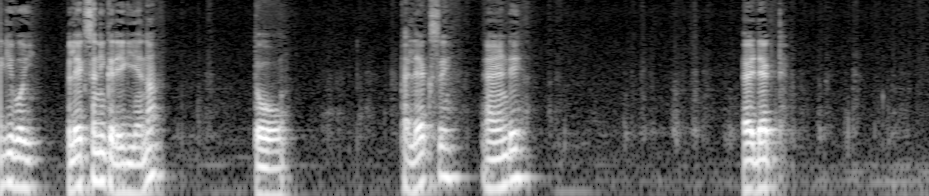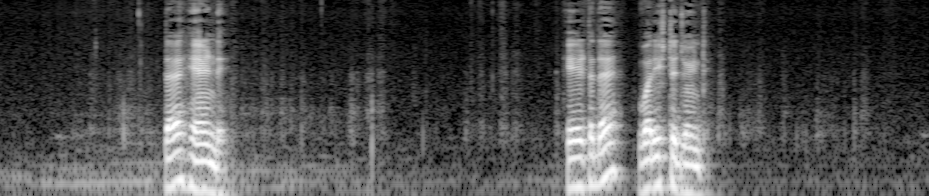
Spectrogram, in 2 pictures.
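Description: A felt-tip marker scratches across paper as words are written.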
